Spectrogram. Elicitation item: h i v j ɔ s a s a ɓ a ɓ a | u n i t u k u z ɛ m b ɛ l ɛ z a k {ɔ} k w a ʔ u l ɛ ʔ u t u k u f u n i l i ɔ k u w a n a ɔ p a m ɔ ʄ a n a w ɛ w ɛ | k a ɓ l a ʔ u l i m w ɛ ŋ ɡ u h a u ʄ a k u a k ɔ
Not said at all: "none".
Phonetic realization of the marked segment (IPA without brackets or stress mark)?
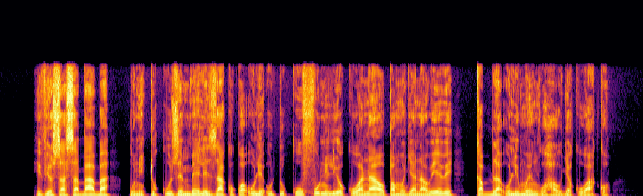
ɔ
